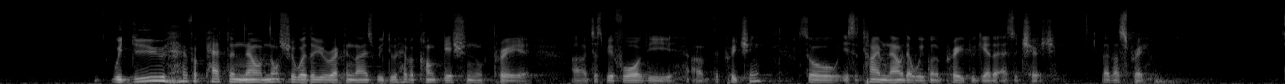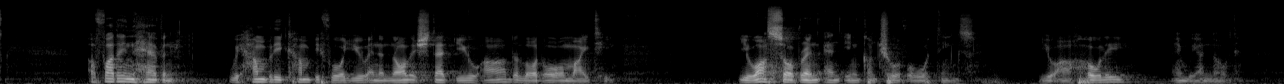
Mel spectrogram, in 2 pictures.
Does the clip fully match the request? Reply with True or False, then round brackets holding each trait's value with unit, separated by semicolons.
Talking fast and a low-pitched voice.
False (175 wpm; 100 Hz)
